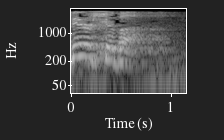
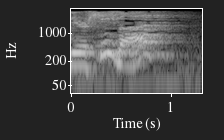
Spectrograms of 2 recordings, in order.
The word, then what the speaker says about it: Beersheba: This is Beersheba, sometimes pronounced Beersheba,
